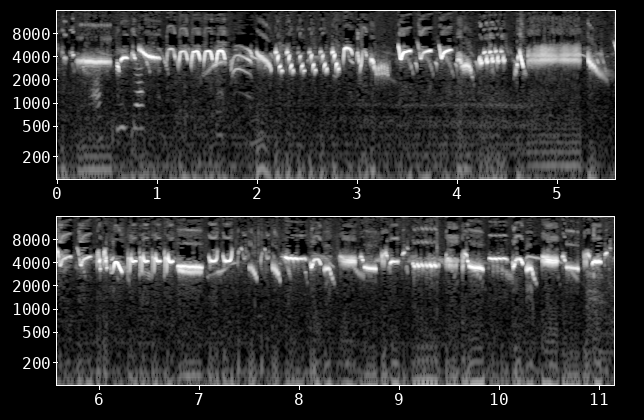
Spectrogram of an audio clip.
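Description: Yellow-bellied siskins chirp and twitter busily in an aviary, close and loud, with rapid high trills and tweets overlapping almost without pause, plus a brief buzzy call in the middle.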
